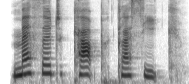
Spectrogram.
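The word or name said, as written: Méthode Cap Classique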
